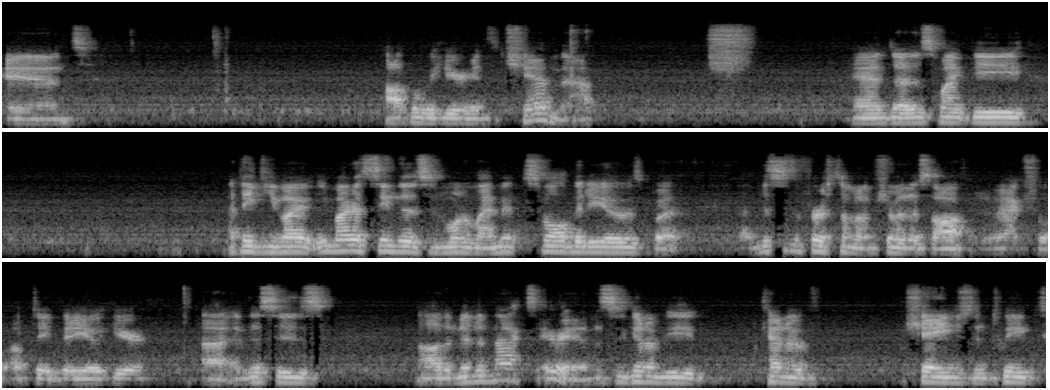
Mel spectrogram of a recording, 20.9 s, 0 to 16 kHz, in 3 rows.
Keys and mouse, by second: 0.9 click.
